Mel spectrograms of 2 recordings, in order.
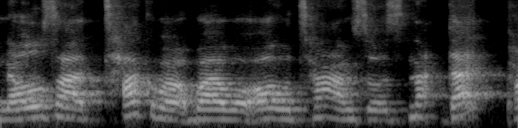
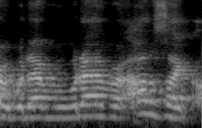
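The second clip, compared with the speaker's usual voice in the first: ordinary talk, nothing marked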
